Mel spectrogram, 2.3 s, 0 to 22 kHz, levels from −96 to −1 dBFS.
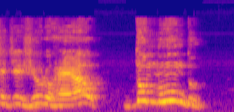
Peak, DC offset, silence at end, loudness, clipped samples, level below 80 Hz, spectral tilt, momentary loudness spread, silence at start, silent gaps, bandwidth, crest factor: -2 dBFS; under 0.1%; 0.3 s; -19 LUFS; under 0.1%; -66 dBFS; -4.5 dB/octave; 15 LU; 0 s; none; 12.5 kHz; 18 dB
